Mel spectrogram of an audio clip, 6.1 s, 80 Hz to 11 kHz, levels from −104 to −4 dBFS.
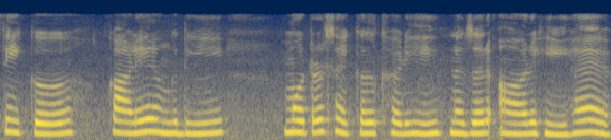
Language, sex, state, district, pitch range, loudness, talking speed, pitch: Punjabi, female, Punjab, Kapurthala, 245-270 Hz, -14 LUFS, 110 wpm, 250 Hz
